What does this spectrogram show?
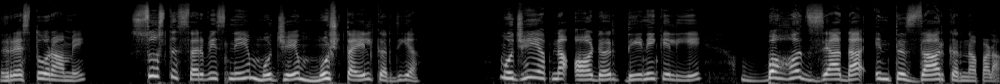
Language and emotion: Urdu, angry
